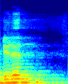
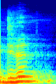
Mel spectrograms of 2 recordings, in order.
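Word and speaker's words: didn't: अब डिडंट, डिडंट, डिडंट, उसके बाद क्या है डिडन। ही डिडंट take T, ही डिडंट take T, ही डिडंट take T, डिडंट और फिर डिडन, दोनों तरीकों से आप इसको प्रोनाउंस कर सकते हैं आप, राइट।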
